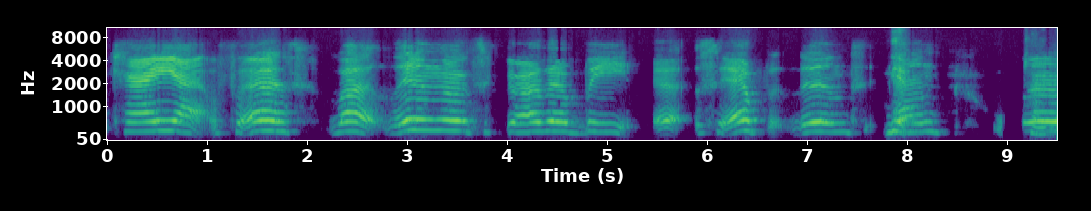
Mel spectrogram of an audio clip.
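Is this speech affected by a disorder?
Yes: cerebral palsy.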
